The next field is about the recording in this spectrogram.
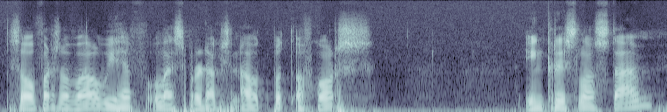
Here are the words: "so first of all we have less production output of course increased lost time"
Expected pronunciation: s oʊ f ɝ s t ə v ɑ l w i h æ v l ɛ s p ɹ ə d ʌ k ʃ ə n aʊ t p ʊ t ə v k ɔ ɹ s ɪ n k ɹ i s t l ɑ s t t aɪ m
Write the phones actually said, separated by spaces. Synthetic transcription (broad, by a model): s oʊ f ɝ s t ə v ɑ l w i h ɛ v l ɛ s p ɹ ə d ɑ k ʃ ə n aʊ t p ʊ t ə f k ɔ ɹ s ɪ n k ɹ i s l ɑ s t t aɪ m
